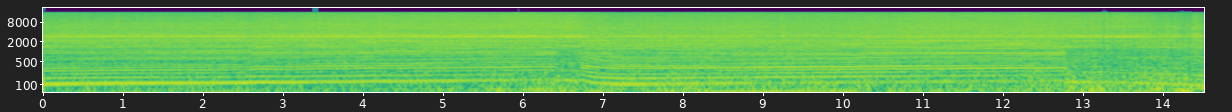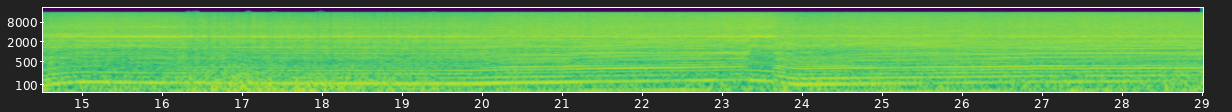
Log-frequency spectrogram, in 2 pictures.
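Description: Racing sidecar outfit's engine under hard acceleration, its pitch climbing through the gears with a quick drop at each upshift, about seven seconds in and again near the end. Around the middle the revs fall away for a few seconds as it slows for a corner, then climb again.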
